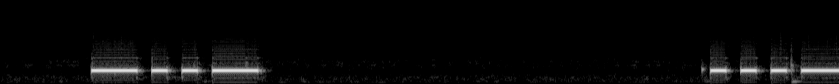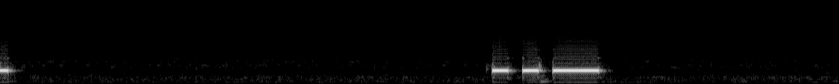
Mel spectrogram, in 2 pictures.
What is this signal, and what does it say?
Morse code, heard as a keyed tone, about 8 wpm, 650 Hz. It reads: X V U
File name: jh8cbh / 2022cw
